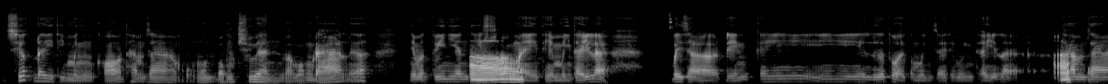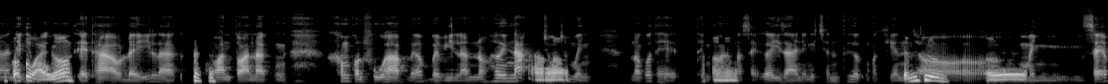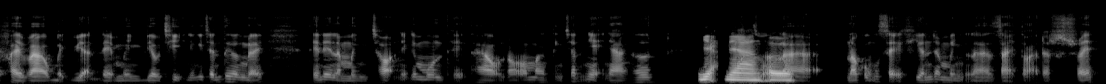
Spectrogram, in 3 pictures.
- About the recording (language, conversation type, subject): Vietnamese, unstructured, Bạn có kỷ niệm vui nào liên quan đến thể thao không?
- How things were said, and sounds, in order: tapping; other background noise; distorted speech; unintelligible speech; chuckle; other noise; static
